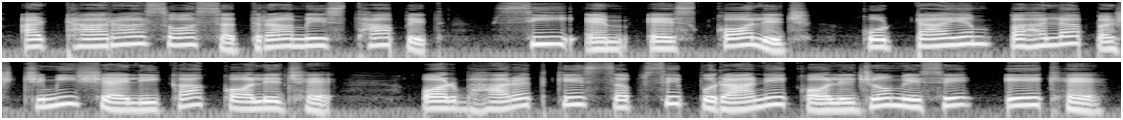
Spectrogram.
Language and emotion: Hindi, neutral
